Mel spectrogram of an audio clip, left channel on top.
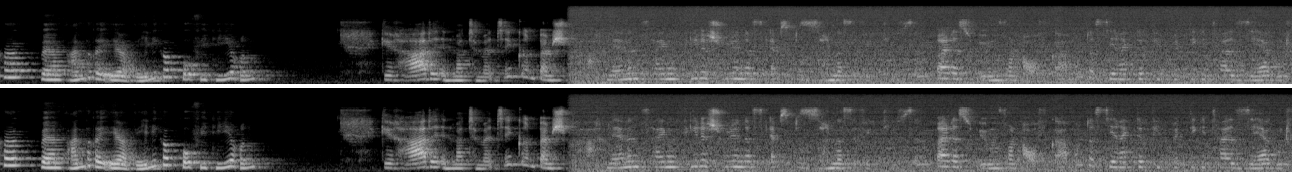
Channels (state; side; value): normal; both; correlation 0.80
